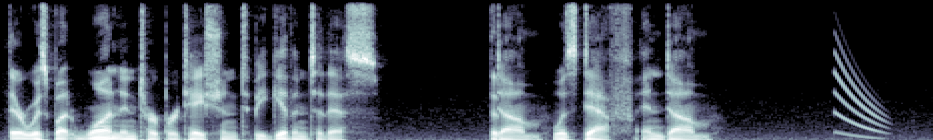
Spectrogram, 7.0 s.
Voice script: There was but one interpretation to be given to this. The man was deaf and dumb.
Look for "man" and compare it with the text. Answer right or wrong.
wrong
